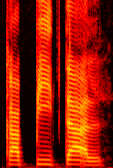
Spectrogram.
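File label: "capital", Spanish, female, slow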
